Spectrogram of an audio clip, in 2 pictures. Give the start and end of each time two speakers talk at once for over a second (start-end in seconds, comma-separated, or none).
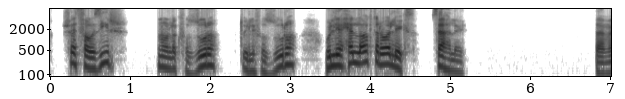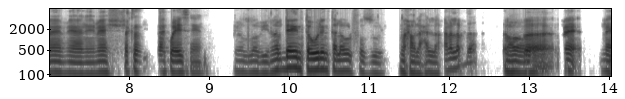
none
